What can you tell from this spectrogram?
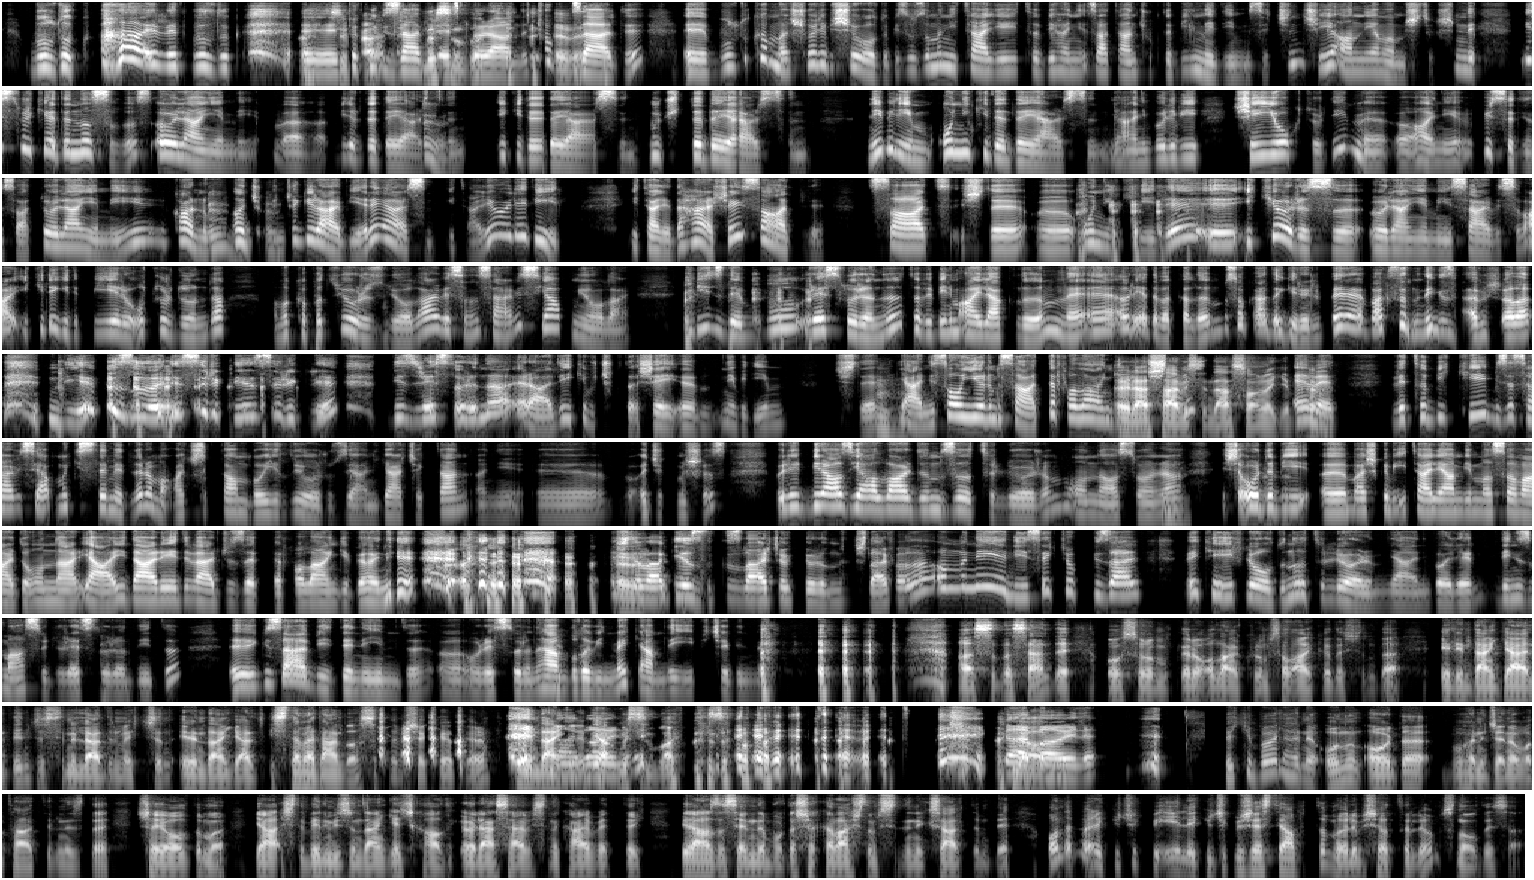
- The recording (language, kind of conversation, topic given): Turkish, podcast, Kaybolduktan sonra tesadüfen keşfettiğin en sevdiğin mekân hangisi?
- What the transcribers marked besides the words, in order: laughing while speaking: "aha, evet bulduk"; laughing while speaking: "Evet"; chuckle; tapping; chuckle; put-on voice: "oraya da bakalım, bu sokağa da girelim"; laughing while speaking: "ne güzelmiş falan diye kızı, böyle, sürükleye sürükleye"; other background noise; laugh; laughing while speaking: "hani"; chuckle; other noise; chuckle; laugh; chuckle; laughing while speaking: "Evet, evet"; laughing while speaking: "baktığın zaman"; chuckle; unintelligible speech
